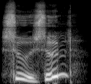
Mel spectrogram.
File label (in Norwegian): "susul", hemsedalsmaalet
